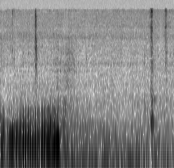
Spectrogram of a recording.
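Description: A short, low hesitation hum from a man, under a second long. It is followed by quiet car-cabin background and a faint click near the end.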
